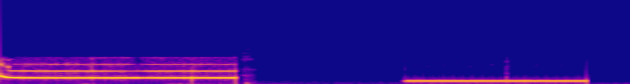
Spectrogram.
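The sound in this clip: Telephone tones as a call goes through to voicemail: a long steady tone with bright overtones, a short silence, then a second, lower steady tone of a couple of seconds. No voices are heard.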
